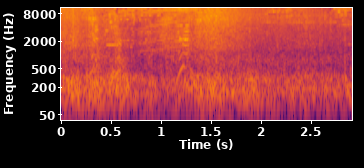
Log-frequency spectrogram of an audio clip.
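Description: A fiery blast booms and roars.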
